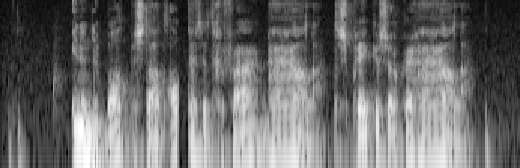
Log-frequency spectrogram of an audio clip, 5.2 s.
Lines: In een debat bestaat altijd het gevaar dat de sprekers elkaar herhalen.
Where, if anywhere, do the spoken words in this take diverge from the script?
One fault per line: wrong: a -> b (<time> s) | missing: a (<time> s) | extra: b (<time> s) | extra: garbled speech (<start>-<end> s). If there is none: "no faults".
wrong: dat -> herhalen (2.7 s)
